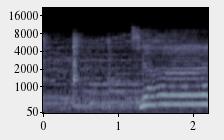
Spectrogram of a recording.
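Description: Pop song's instrumental backing track with a few sharp percussive hits. A woman's voice comes in about a second and a half in, sliding up into one long held sung note.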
